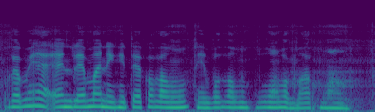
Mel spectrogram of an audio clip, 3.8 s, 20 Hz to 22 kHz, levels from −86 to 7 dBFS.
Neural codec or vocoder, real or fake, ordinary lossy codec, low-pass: autoencoder, 22.05 kHz, a latent of 192 numbers a frame, VITS, trained on many speakers; fake; none; 9.9 kHz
